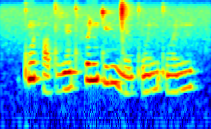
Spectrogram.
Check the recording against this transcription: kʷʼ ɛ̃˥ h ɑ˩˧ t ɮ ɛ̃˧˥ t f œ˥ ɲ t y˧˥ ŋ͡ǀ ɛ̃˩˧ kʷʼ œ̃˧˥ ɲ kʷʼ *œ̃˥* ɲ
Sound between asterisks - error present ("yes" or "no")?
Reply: yes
